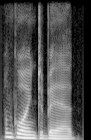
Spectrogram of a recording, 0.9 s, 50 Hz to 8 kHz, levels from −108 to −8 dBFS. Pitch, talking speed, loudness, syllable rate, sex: 175 Hz, 260 wpm, -17 LUFS, 5.7 syllables/s, female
